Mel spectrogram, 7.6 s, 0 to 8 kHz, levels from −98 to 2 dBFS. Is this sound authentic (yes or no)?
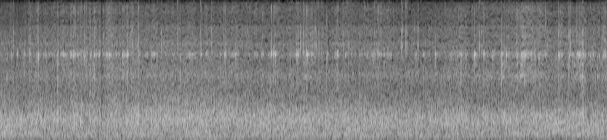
yes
